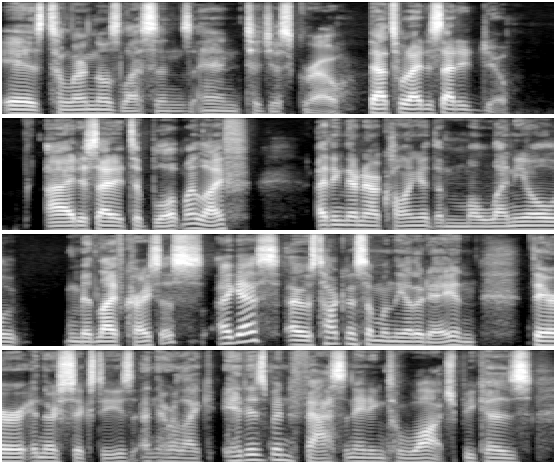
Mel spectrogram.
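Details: Adult male speaker; fluent adult speech.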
